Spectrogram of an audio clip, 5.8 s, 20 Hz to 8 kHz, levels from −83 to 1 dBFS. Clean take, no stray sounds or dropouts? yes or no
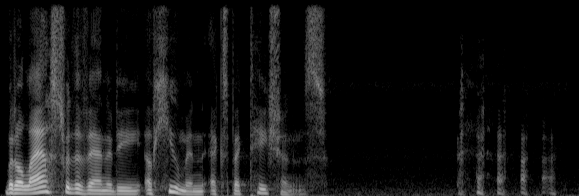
no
